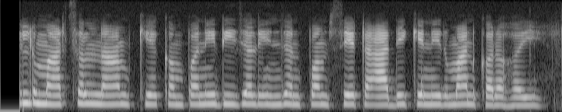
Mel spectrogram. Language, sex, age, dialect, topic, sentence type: Magahi, female, 41-45, Central/Standard, banking, statement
